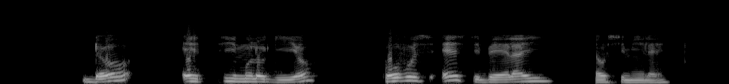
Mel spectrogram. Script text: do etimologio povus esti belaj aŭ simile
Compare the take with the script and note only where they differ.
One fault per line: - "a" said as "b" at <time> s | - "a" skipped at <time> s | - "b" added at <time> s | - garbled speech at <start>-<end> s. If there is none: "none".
none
